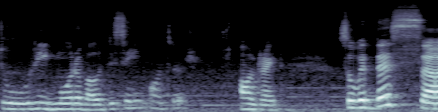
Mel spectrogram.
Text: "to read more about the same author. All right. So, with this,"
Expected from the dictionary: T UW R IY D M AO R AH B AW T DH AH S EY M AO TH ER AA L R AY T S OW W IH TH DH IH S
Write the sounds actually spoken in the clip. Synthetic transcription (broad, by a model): T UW R IY D M AO R AH B AW T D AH S EY M AO T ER AA L R AY T S OW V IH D IH S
